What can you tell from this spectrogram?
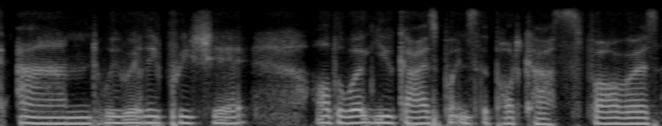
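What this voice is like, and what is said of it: Leeds accent. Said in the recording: “the most Leeds girl I've ever heard ... It's gorgeous accent. Gorgeous.”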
